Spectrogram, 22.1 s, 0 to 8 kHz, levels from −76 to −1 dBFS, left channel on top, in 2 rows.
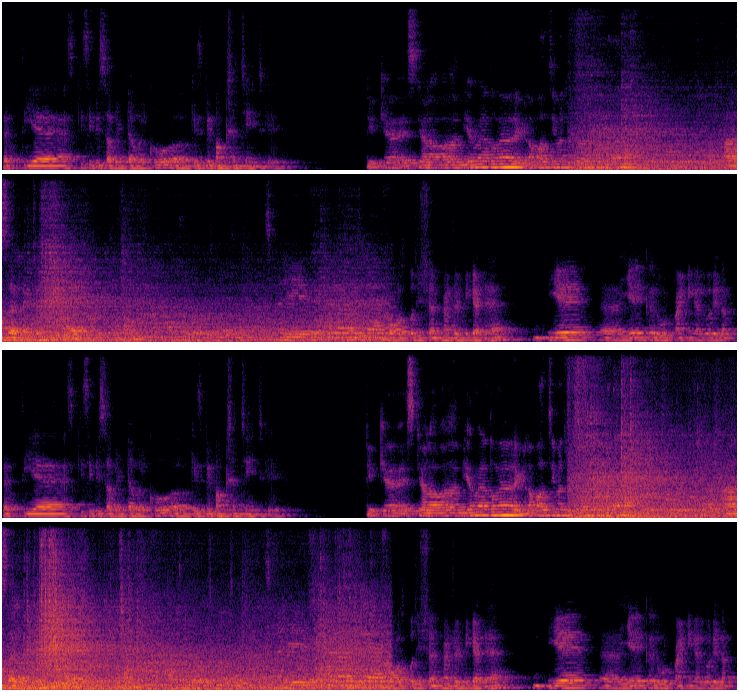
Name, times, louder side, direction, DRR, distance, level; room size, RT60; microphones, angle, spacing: voice 1, 0.0-4.2 10.8-12.4 15.0-18.5 19.2-21.9, equal, 5° right, -2 dB, 1.0 m, -31 dB
voice 2, 5.5-9.5 12.7-13.4 19.0-19.2, right 2 dB, 65° right, 2 dB, 0.8 m, -29 dB
sound 1, 8.5-16.9, right 4 dB, 85° right, 0.4 m, -29 dB
6.7 x 2.9 x 5.2 m, 0.96 s
head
